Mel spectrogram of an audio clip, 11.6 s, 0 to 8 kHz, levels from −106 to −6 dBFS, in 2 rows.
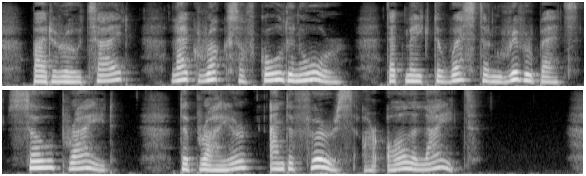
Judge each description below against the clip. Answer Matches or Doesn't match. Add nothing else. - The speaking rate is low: Matches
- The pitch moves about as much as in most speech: Matches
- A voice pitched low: Doesn't match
